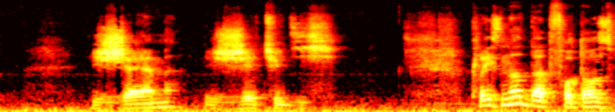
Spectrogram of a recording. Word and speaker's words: j'étudie: Same will go for j'aime, j'étudie, for these two verbs that start with vowels, okay, A and E. J'aime, j'étudie.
